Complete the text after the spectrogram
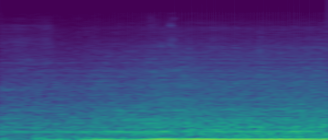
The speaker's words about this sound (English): Let's let that truck go by. Sorry, not a truck. Backhoe. John Deere front and back loader. If I were more of a dude, I would know what that was exactly. It's a backhoe, I think.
